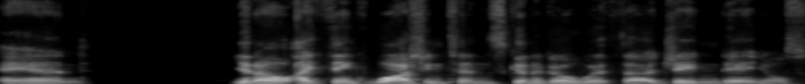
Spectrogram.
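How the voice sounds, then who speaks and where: A man speaks in a normal speaking voice, fairly low in pitch. His pace is fairly slow, and his pitch varies in an ordinary way. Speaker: podcast co-host. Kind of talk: casual chat.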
